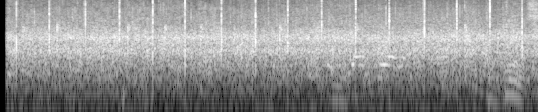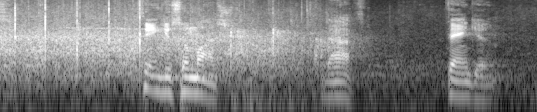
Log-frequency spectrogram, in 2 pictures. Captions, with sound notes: PRESIDENT OF THE UKRAINE. [ APPLAUSE ]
